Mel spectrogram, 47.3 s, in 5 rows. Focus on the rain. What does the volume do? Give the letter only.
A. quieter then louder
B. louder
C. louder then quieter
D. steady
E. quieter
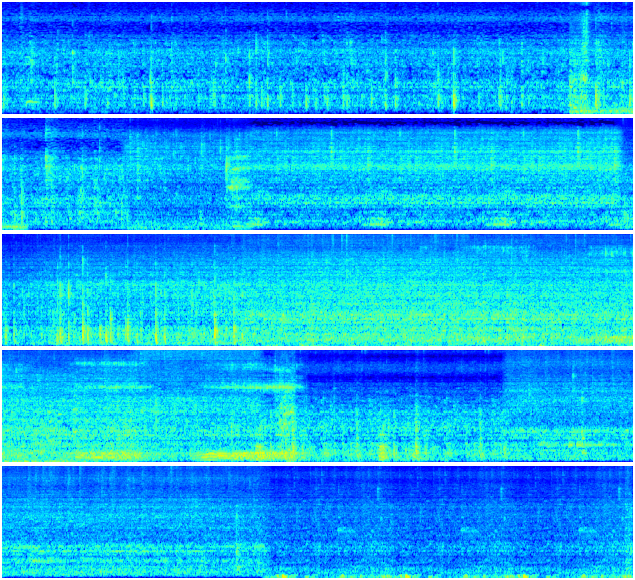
C.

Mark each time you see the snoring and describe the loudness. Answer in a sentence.
You can hear the snoring from 25.2 to 33.0 s, getting louder.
